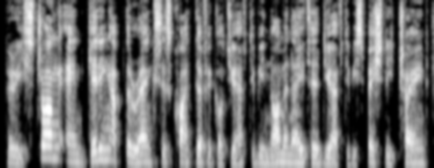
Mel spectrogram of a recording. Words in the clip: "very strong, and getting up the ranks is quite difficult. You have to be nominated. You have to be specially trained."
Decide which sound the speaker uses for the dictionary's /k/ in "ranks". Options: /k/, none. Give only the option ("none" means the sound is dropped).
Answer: /k/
